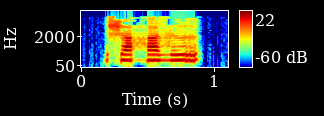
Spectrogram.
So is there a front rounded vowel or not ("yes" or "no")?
no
